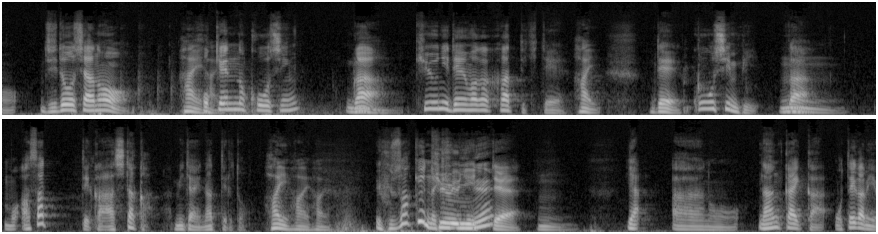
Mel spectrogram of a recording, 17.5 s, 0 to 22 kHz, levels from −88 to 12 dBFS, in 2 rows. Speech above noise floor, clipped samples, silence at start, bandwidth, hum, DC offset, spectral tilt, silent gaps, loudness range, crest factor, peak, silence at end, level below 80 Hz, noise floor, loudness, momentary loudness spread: 22 dB; under 0.1%; 0 s; 16.5 kHz; none; under 0.1%; -5.5 dB/octave; none; 7 LU; 18 dB; -4 dBFS; 0 s; -48 dBFS; -43 dBFS; -22 LUFS; 18 LU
